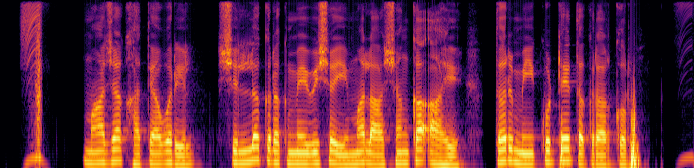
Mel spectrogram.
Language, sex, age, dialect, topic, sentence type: Marathi, male, 18-24, Standard Marathi, banking, question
